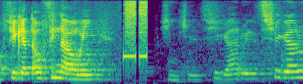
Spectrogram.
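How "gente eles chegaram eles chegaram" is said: hushed. Real, not acted. Hiding as they arrive.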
